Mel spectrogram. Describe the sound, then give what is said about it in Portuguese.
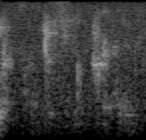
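A clock ticks softly with a few quiet, somewhat uneven clicks, then one sharper, louder tick at the end. No one speaks. “É, meu relógio”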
